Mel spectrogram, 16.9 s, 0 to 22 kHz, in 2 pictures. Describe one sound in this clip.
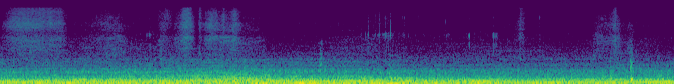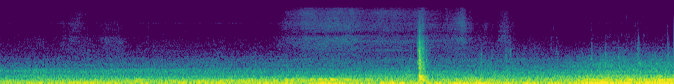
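A twin-turbo W12 luxury sedan rumbles low from inside the cabin at low speed.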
